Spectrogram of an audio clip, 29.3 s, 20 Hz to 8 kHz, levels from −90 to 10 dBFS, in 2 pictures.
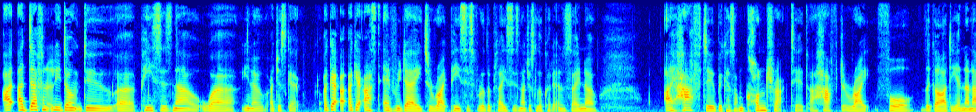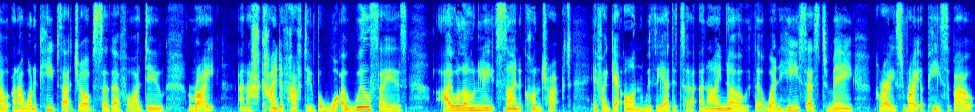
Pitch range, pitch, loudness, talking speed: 145-160 Hz, 155 Hz, -20 LUFS, 205 wpm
